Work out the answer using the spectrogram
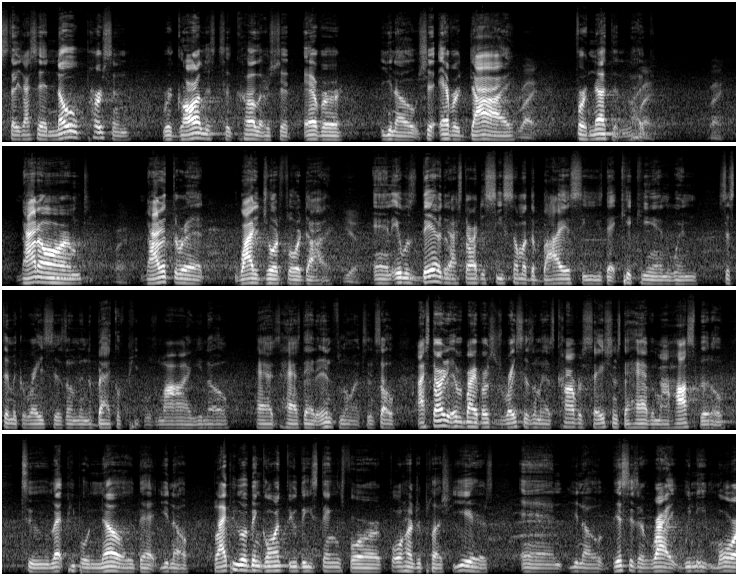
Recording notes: The 2022 AfroTech conference in Austin, TX provided a great environment for a conversation on what it's like to be African and American. Record this conversation live at the AfroTech Expo Hall Sound Bar.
